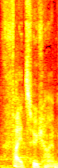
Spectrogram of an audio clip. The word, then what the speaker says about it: Veitshöchheim: Und Veitshöchheim, wenn ich es jetzt richtig ausgesprochen habe? – Veitshöchheim.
